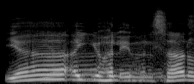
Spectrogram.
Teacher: عَلِمَتْ نَفْسٌ مَا قَدَّمَتْ وَأَخَّرَتْ یا ایہا الانسان میں یا کو اس میں مد ہے لمبا کریں گے اور ہا کو حلق کے آخری حصے سے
